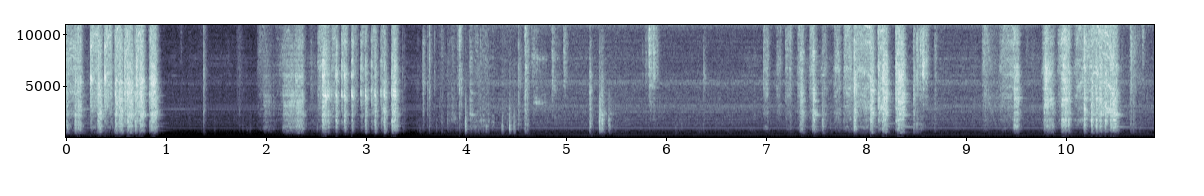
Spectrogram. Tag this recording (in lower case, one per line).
tools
